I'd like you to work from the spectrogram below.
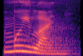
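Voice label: "мыйлань", Komi, female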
